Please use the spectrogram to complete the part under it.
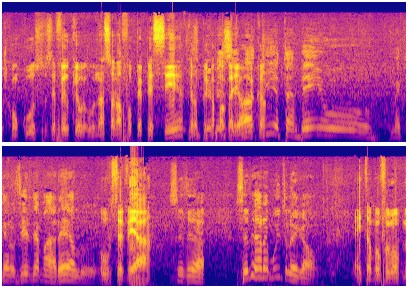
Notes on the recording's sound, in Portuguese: Ao vivo da Ham Radio.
